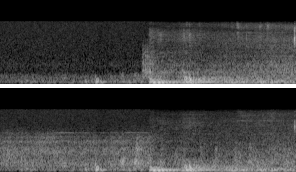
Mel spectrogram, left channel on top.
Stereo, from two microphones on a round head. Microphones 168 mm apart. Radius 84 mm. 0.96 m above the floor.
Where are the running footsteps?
65° left (ahead or behind), 2.5 m; by 3.0 s 55° left (ahead or behind), 1.6 m.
